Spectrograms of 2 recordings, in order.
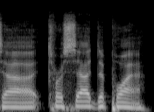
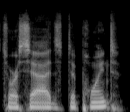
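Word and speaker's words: torsades de pointes: be aware of is torsade de pointe. That's how we say it in Canada. As they say in the US, torsades de pointe, I think it is.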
